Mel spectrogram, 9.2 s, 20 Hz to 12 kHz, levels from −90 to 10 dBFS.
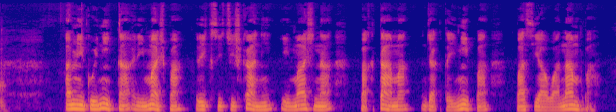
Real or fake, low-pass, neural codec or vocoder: real; 10.8 kHz; none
